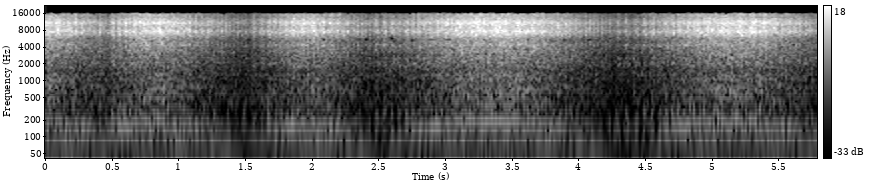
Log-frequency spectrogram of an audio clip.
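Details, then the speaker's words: Yamaha Mio Sporty scooter that wouldn't start, running after adjusting too-tight intake/exhaust valve clearance: steady single-cylinder running with gentle rises and falls in revs, even firing, no knocking; normal running after repair. "nah I am long tuh motornya bisa hidup kembali ternyata kendalanya ada di setelan klep Yang rapat"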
